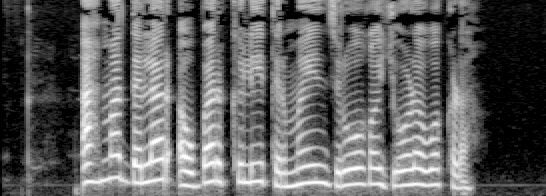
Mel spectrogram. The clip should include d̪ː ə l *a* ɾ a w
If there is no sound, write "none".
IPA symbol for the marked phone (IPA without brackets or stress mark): a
